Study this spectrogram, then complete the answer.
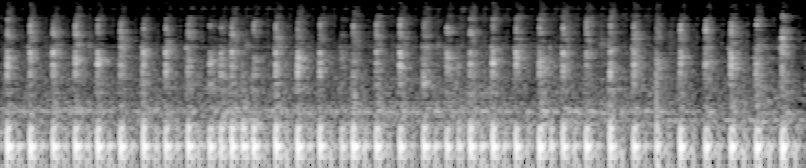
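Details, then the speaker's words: Kawasaki Binter Merzy carbureted motorcycle, cold start with the choke removed. Idle starts fast and lumpy, thumping about three times a second, then drops and stabilizes after a few seconds, indicating the pilot jet is slightly too big. "Ya, tadi teman-teman sudah mendengarkan ya, ketika pertama sekali motor ini dinyalakan, itu RPM-nya tuh terdengar tinggi, brrrr gitu ya. Lalu setelah beberapa detik, dia baru mulai turun dan mulai stabil di RPM yang idle, ya artinya di posisi langsam."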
